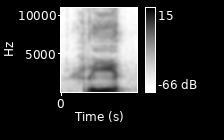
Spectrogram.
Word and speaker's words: read: Tulisannya sama dengan bentuk pertama, read, tapi membacanya kalau bentuk ketiga itu membacanya adalah read, like this.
